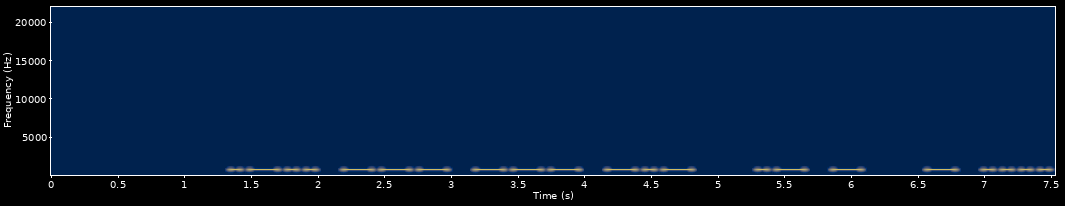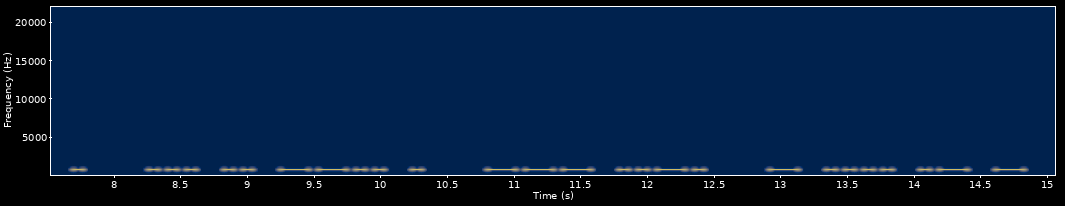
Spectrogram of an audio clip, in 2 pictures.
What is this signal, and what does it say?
Morse code, heard as a keyed tone, about 17 wpm, 700 Hz. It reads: LOOK AT THE SIZE OF THAT
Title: Sentences from Top 1000 Words - Review Part 3 - 17wpm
